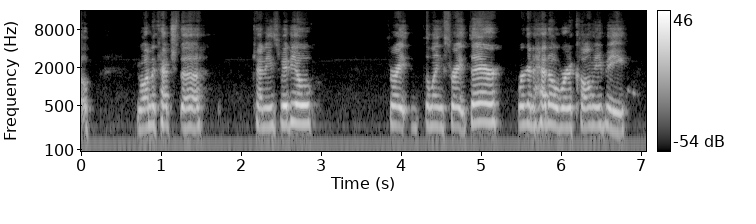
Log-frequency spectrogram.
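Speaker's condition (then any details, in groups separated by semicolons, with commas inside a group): No condition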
